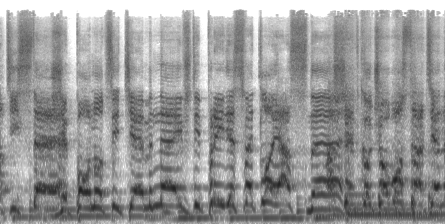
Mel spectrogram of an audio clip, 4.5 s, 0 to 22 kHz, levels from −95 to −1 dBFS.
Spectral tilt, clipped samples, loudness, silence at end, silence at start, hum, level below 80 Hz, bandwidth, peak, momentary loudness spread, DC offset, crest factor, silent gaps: -3 dB/octave; under 0.1%; -20 LUFS; 0 s; 0 s; none; -62 dBFS; 18 kHz; -6 dBFS; 3 LU; under 0.1%; 14 dB; none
